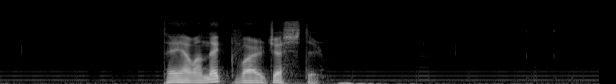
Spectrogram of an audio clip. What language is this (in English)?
Faroese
